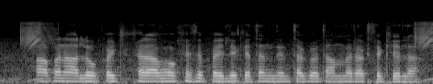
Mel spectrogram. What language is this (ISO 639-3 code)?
bho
